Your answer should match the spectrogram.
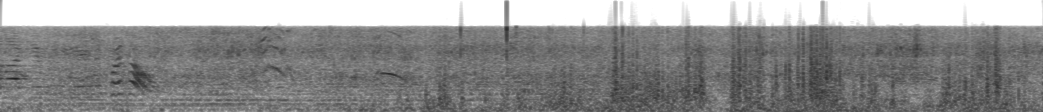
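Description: Formation of display jets passing overhead: a loud rumbling engine roar that swells about four seconds in, with wind buffeting the microphone.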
